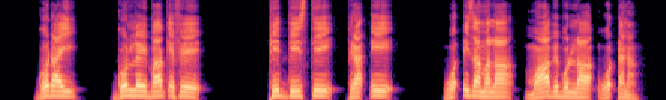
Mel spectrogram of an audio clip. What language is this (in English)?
Gamo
